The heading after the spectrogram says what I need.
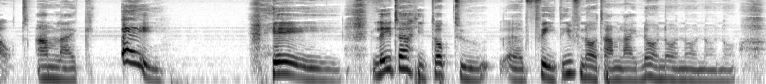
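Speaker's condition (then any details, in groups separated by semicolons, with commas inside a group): No condition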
